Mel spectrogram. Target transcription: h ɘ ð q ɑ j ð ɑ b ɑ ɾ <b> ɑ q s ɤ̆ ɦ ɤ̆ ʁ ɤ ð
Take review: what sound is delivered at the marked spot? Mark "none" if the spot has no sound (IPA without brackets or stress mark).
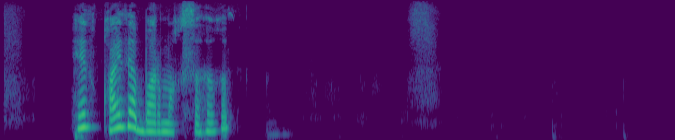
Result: m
